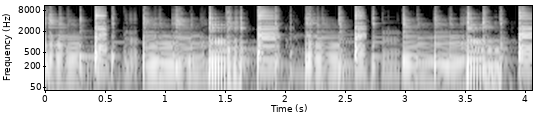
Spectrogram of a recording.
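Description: Sterling by Music Man S.U.B. StingRay 4 electric bass played in a quick riff of plucked notes with sharp, percussive attacks, several notes a second.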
